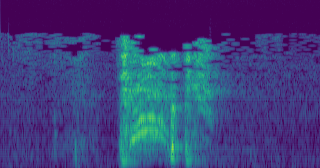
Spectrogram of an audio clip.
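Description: A man clearing his throat with a short voiced cough about a second in, lasting about half a second.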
